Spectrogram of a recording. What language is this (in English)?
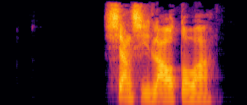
Min Nan Chinese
